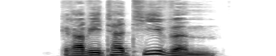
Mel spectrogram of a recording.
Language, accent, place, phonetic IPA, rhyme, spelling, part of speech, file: German, Germany, Berlin, [ˌɡʁavitaˈtiːvm̩], -iːvm̩, gravitativem, adjective, De-gravitativem.ogg
- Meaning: strong dative masculine/neuter singular of gravitativ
